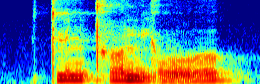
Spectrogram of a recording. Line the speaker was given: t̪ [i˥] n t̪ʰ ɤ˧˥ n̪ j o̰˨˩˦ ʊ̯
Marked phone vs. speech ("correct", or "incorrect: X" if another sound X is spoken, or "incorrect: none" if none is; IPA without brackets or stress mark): incorrect: y˥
